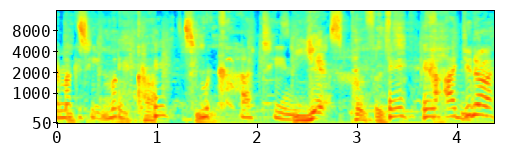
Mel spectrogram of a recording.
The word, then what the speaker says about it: Mkhathini: Mkhathini.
